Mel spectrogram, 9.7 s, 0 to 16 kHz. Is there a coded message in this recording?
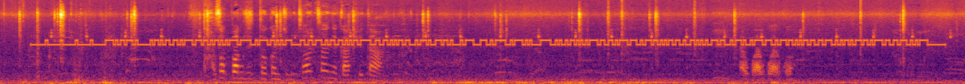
Yes: RTTY (50 baud, 450 Hz shift) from 0.3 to 9.5 s, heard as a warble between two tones, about 2350 Hz centre, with the noise inside a car. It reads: DIE DETERMINISTISCH KONTEXTFREIEN SPRACHEN SIND EINE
